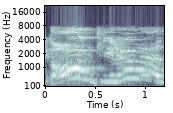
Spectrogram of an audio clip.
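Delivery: high, slow, stretched-out yell of the names; excited shout. Retold or imitated. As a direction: call the two names in shocked amazement. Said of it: "he was like".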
